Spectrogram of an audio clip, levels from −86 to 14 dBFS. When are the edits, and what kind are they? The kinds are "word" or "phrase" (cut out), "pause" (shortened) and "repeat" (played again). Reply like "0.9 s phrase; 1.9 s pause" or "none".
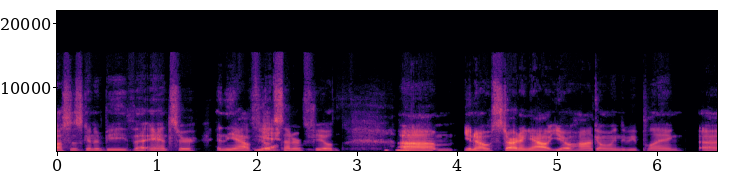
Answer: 1.5 s pause; 5.3 s word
